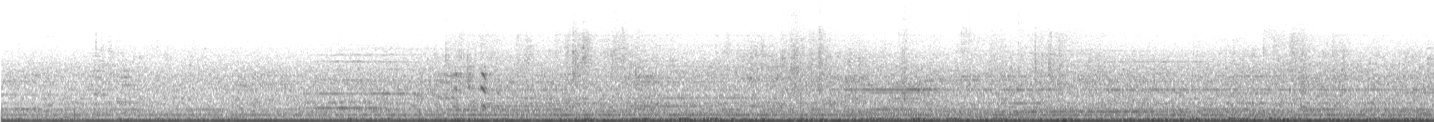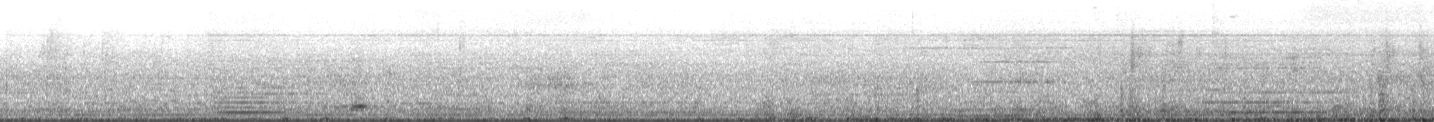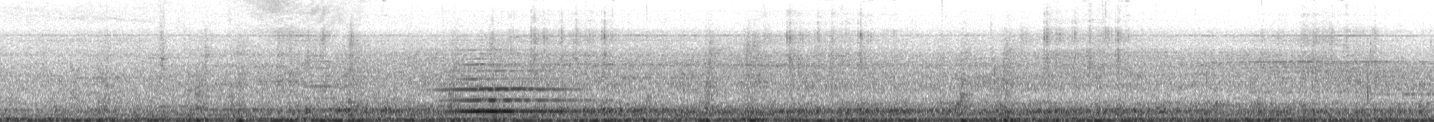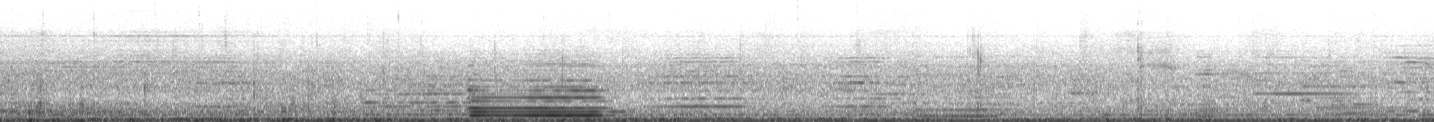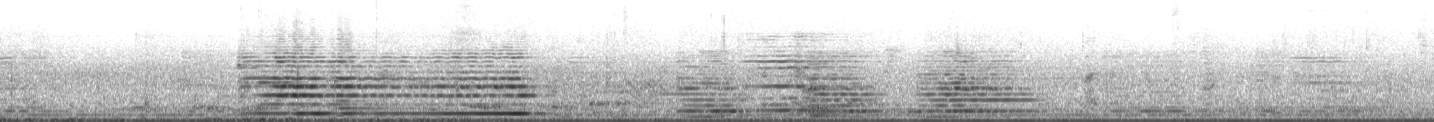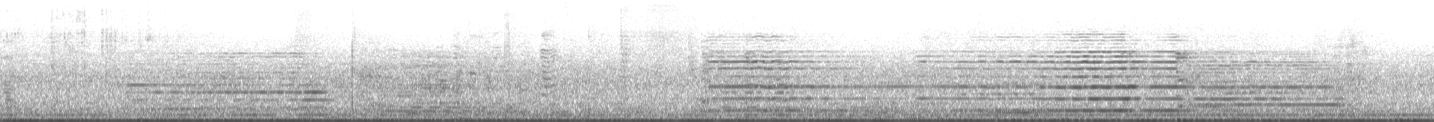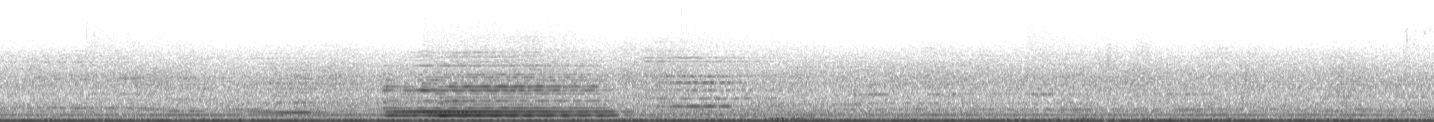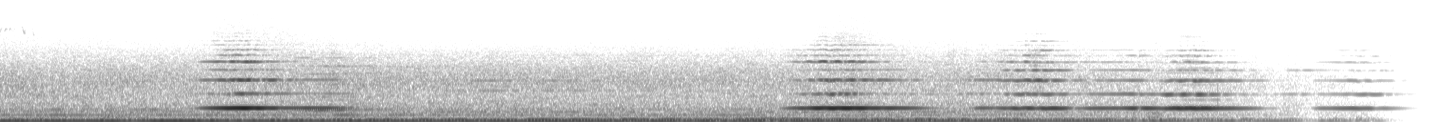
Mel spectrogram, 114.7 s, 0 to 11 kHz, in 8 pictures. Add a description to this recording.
Outdoor at the railway tracks nearby the main station during the documenta 13. The sound of a sound installation by Susan Philipsz accompanied by the sounds of incoming trains. soundmap d - social ambiences, art places and topographic field recordings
